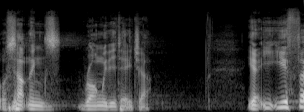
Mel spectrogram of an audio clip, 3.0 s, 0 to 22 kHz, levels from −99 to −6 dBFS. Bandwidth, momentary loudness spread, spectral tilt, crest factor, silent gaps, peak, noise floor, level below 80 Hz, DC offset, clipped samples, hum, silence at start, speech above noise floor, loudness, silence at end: 15.5 kHz; 10 LU; -5 dB/octave; 20 dB; none; -14 dBFS; -70 dBFS; -72 dBFS; under 0.1%; under 0.1%; none; 0 s; 37 dB; -34 LUFS; 0 s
